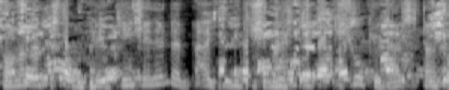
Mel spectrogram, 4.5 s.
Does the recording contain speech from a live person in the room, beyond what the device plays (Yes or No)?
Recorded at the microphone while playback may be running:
Yes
